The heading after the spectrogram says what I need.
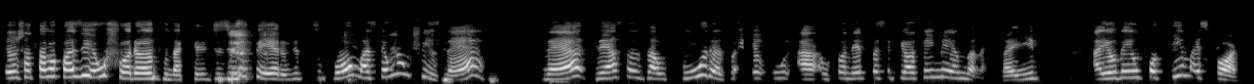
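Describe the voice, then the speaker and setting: A woman's voice: high voice, moderate pace, dry recording, lo-fi sound. A middle-aged woman, telling a family story in casual chat and acting out the dialogue. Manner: animated, acts out dialogue, many fillers. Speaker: study group participant.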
